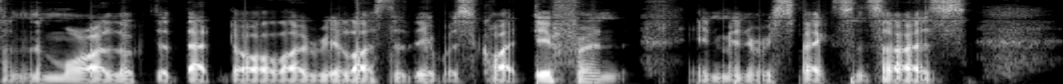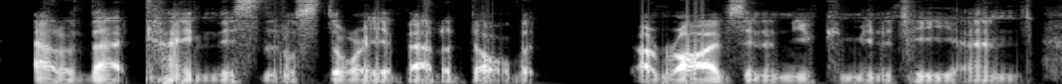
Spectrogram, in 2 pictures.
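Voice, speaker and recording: The man's very deep, low voice comes at a fairly quick pace with fairly even intonation, the sound dry and close with no echo. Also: very clean recording, silent background. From Australia. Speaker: filmmaker. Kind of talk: interview.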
